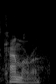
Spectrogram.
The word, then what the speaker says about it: Camara: I've been saying Kamara, but he says Camera. So maybe I'm wrong.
